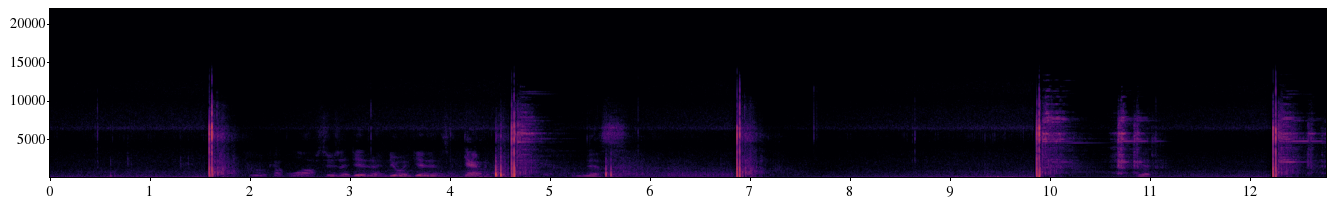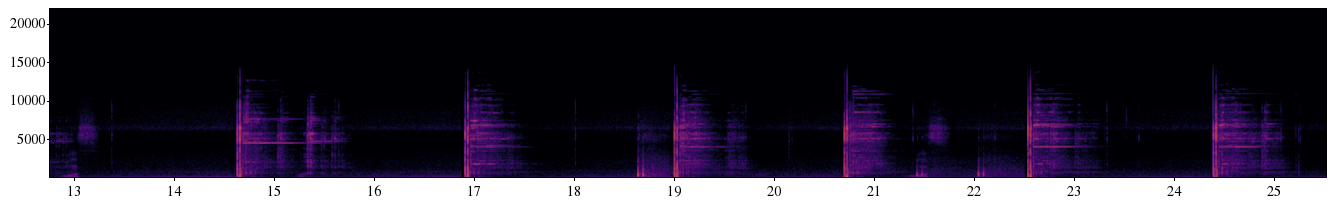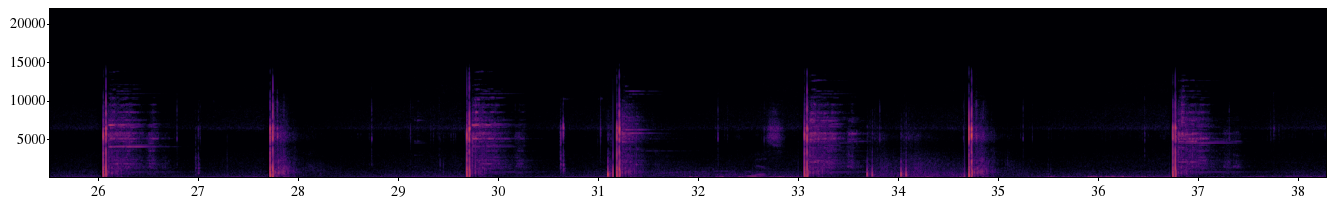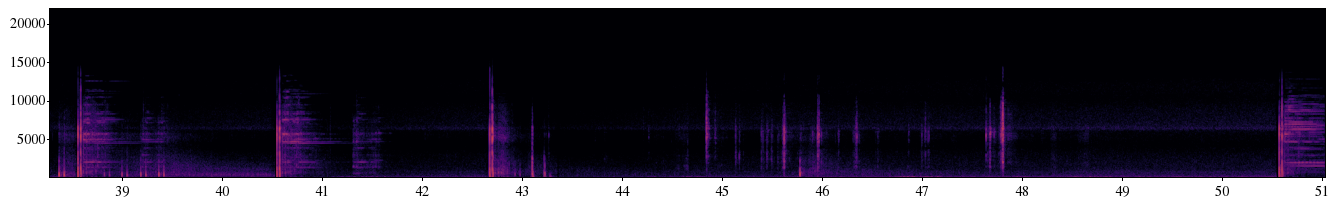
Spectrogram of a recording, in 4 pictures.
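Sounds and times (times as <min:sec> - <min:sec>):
pistol shots: 0:01.6 - 0:02.0, 0:04.2 - 0:06.0, 0:06.8 - 0:07.4, 0:09.8 - 0:10.3, 0:12.2 - 0:12.6, 0:18.6 - 0:19.7, 0:20.7 - 0:22.9, 0:27.7 - 0:28.2, 0:31.0 - 0:31.6, 0:33.0 - 0:35.3, 0:36.7 - 0:37.2, 0:38.4 - 0:41.0, 0:42.6 - 0:43.3
pistol shots hitting steel plates: 0:03.7 - 0:05.9, 0:09.8 - 0:11.2, 0:12.2 - 0:13.0, 0:14.6 - 0:15.8, 0:16.9 - 0:17.7, 0:18.6 - 0:19.8, 0:20.7 - 0:23.4, 0:24.4 - 0:25.3, 0:26.0 - 0:26.8, 0:29.7 - 0:30.4, 0:31.1 - 0:31.6, 0:33.0 - 0:35.1, 0:36.8 - 0:37.6, 0:38.4 - 0:39.7, 0:40.5 - 0:41.7, 0:50.6 - 0:51.0
metallic ringing: 0:09.9 - 0:11.2, 0:12.2 - 0:13.1, 0:14.6 - 0:15.8, 0:16.9 - 0:17.8, 0:19.0 - 0:19.8, 0:20.8 - 0:21.4, 0:22.5 - 0:23.4, 0:24.4 - 0:25.3, 0:26.1 - 0:26.9, 0:29.1 - 0:30.5, 0:31.2 - 0:31.8, 0:33.1 - 0:33.8, 0:36.8 - 0:37.6, 0:38.6 - 0:39.5, 0:40.5 - 0:41.7, 0:50.6 - 0:51.0
small metallic clanks: 0:09.9 - 0:11.2, 0:12.2 - 0:13.2, 0:14.6 - 0:15.8, 0:16.9 - 0:17.7, 0:19.0 - 0:19.8, 0:20.7 - 0:21.5, 0:22.6 - 0:23.4, 0:24.4 - 0:25.4, 0:26.1 - 0:27.1, 0:29.1 - 0:31.7, 0:33.1 - 0:33.9, 0:36.8 - 0:37.6, 0:38.5 - 0:39.5, 0:40.6 - 0:41.7, 0:50.6 - 0:51.0.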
